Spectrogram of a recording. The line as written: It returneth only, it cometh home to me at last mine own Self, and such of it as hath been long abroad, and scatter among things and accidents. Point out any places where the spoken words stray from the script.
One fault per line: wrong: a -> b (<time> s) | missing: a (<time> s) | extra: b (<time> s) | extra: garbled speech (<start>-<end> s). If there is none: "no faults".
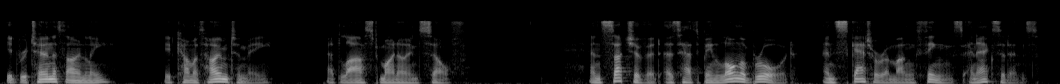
no faults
